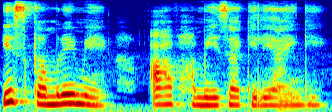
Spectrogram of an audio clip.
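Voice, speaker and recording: A gentle, affectionate husband and father, soft-spoken and unhurried, as a woman reading the story puts him on. The tone is warm and mellow, with a breathy edge. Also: a little high, fairly even intonation. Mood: tender. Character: adult man, tender loving father and husband. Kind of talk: storybook narration.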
